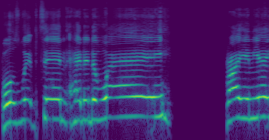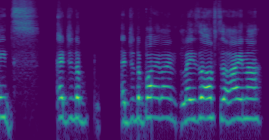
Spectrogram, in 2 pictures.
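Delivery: mock live football commentary, stretched out; play-by-play. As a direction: call each touch like live commentary. Calling the match like a commentator.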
